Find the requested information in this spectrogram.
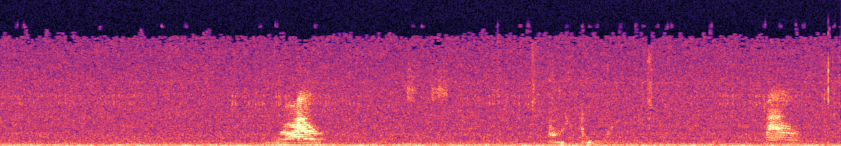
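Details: Butters the cat letting out two separate meows about five seconds apart, the first louder and arching, the second fainter, amid a constant low hum and a few small clicks.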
